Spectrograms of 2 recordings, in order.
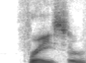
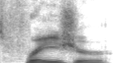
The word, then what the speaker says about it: Fraser: heard uh maybi Alik mispronounce Fraser Valley as Frasier Valley I recorded it on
